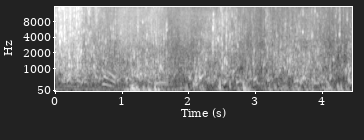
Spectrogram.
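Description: Legs wading through floodwater: water sloshing and splashing around the boots with each step. A brief low rumble on the phone's microphone about a second in.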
